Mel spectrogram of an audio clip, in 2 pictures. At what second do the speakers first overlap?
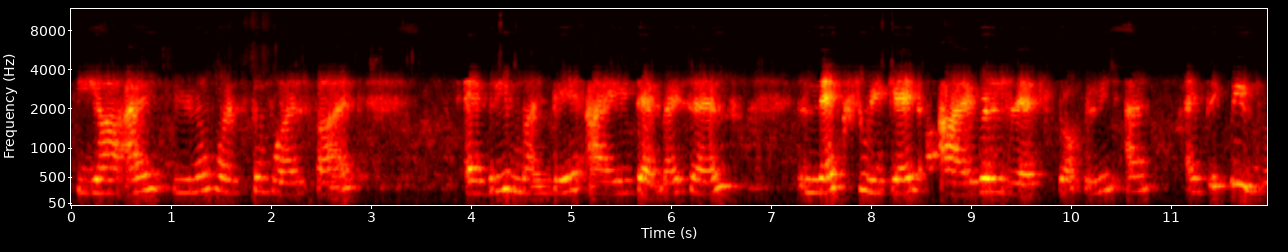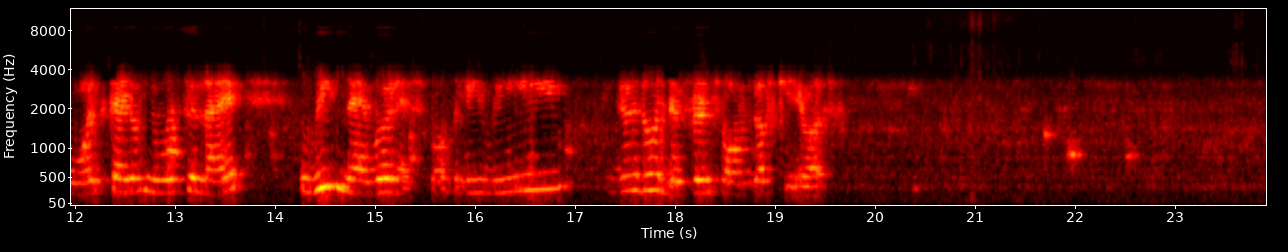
none

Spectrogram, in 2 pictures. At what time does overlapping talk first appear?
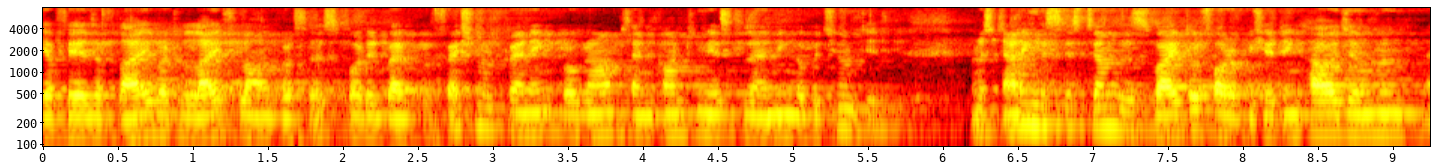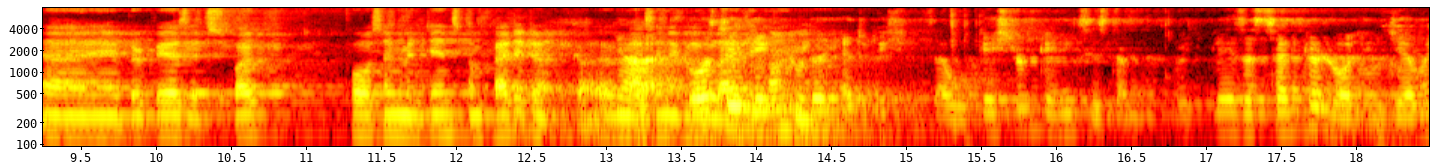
13 s

